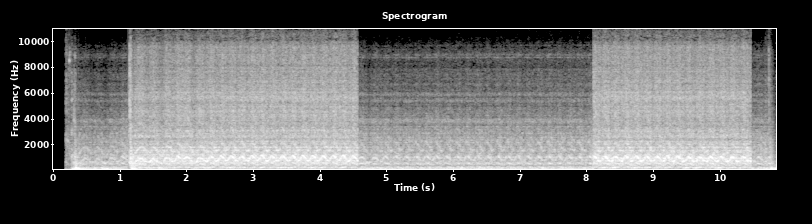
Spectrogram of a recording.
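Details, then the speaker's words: Old diesel skid steer with glow plugs, cold start: steady cranking over ten seconds with no firing; suspected it must crank to build oil pressure, needed to make fuel pressure. "well these old they actually have to crank to make fuel pressure and I need oil pressure to make fuel pressure"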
